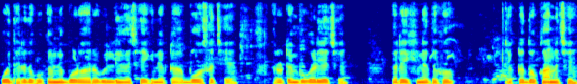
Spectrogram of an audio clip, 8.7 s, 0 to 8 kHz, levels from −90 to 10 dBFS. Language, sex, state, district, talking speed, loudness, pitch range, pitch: Bengali, male, West Bengal, Malda, 145 wpm, -17 LUFS, 110-115 Hz, 110 Hz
